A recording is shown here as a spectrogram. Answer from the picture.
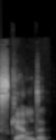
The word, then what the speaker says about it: Skald: Alors même, je pourrais le prononcer à la norvégienne, donc Skald, qui est un groupe français, contrairement à ce que son nom indique, okay.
